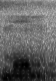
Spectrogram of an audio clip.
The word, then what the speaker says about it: Maugham: The story is written by William Somerset Maugham, Maugham. So the pronunciation is Maugham.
